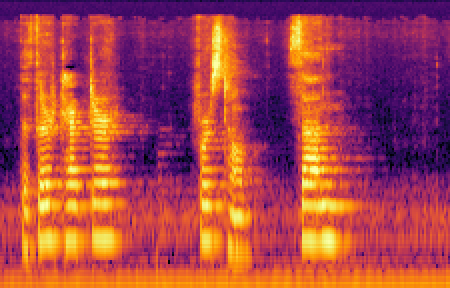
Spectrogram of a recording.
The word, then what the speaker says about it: 三: The third character, first tone, san, san, san.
